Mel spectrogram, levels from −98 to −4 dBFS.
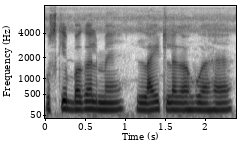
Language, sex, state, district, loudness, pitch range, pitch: Hindi, male, Jharkhand, Deoghar, -15 LUFS, 145-155 Hz, 150 Hz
